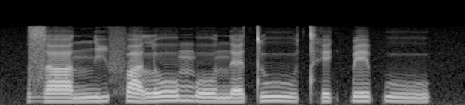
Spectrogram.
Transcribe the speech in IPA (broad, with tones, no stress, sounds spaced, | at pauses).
z aː˨ n i˨˦ f a˨ l oː˦ m oː˨ n ɛ˨ t uː˦˨ tʰ e˨ k͡p e˦ p u˨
